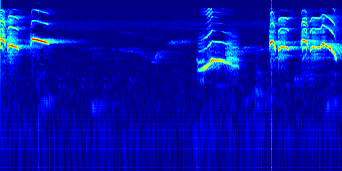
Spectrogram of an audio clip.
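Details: Oriental magpie-robin song from Kebumen, Central Java, Indonesia, used to prompt reluctant birds; short whistles, a rising slurred note after a pause, then a quick chirping phrase.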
